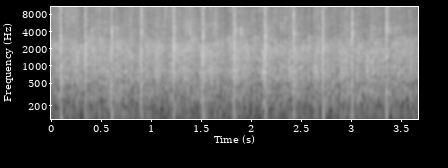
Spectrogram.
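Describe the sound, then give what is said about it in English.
A City Club audience applauds the president and CEO of the Downtown Cleveland Alliance after his first State of Downtown Cleveland address: a dense wash of many hands clapping, punctuated by sharp, regular individual claps roughly three times a second, fairly loud throughout with no voices. “All right, give him a round of applause, please, ladies and gentlemen.”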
